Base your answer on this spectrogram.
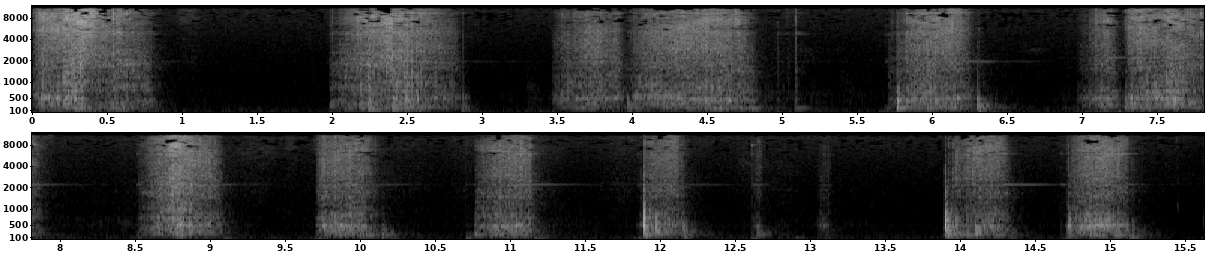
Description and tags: Glass on wood table sliding
Variations on a glass full of water, half full of water and empty sliding at various paces on a wooden table.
